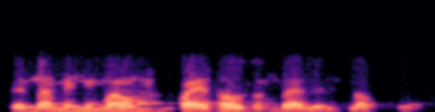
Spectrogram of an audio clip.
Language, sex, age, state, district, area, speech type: Marathi, male, 18-30, Maharashtra, Kolhapur, urban, conversation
